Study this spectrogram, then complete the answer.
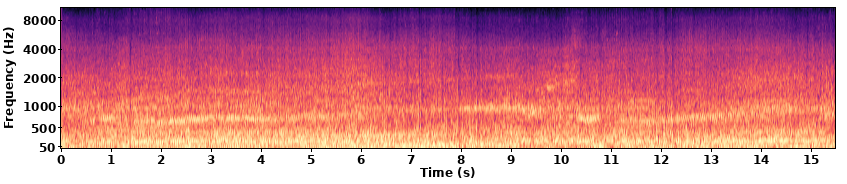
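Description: Another go-kart engine whines nearby.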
